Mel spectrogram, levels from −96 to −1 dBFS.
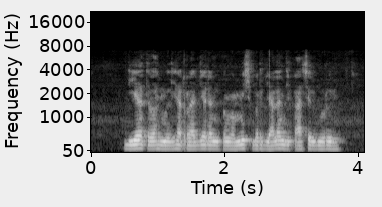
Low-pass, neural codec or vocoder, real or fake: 7.2 kHz; codec, 16 kHz, 16 kbps, FreqCodec, smaller model; fake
